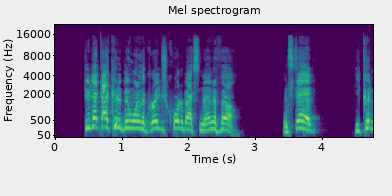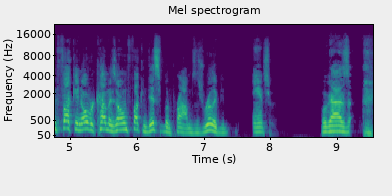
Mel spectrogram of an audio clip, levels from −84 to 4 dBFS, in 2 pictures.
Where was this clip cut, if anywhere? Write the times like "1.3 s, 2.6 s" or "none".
7.2 s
